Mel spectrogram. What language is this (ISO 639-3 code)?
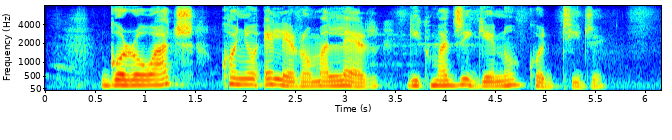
luo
